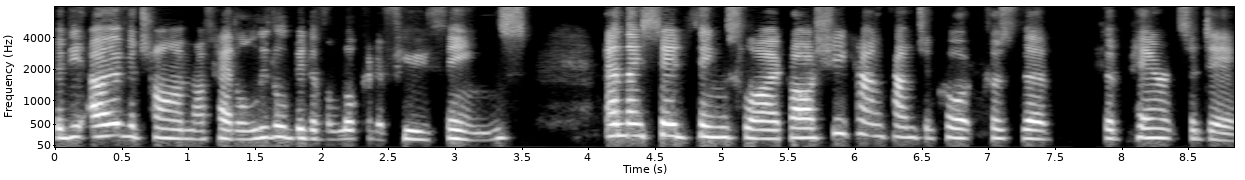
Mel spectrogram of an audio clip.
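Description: In a dry, close sound with no echo and a quiet background, a woman with an Australian accent talks at a moderate pace and a medium pitch with ordinary pitch variation. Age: 60s. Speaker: abuse survivor and advocate. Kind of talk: interview.

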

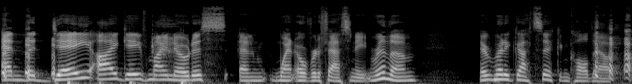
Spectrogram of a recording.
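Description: With an American accent, a woman talks in a normal speaking voice at medium pitch with ordinary pitch variation. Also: moderate pace, very clean recording, silent background. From New York City. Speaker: Broadway actress and singer. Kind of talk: casual interview.

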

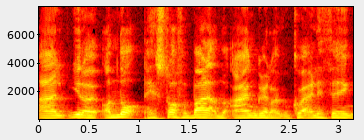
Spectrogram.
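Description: Speaking at a very fast pace in an English accent, a man sounds animated, with ordinary pitch variation. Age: 20s. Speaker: podcast host. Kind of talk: casual chat. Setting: office.

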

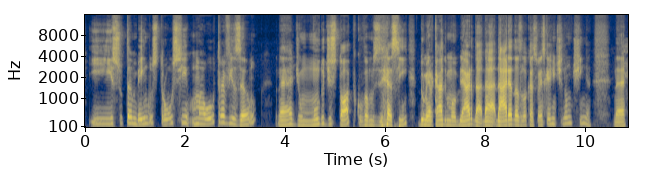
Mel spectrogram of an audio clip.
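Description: A man with a plain, everyday voice and a fairly high pitch, at a fairly slow pace with ordinary pitch variation, in a very clean recording with a silent background and a dry, close sound with no echo. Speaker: real estate company director. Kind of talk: casual interview chat.

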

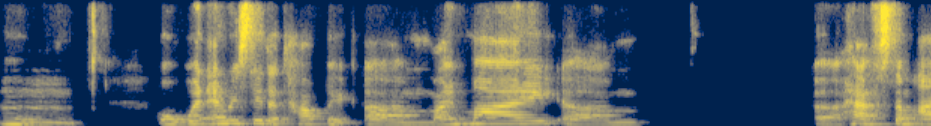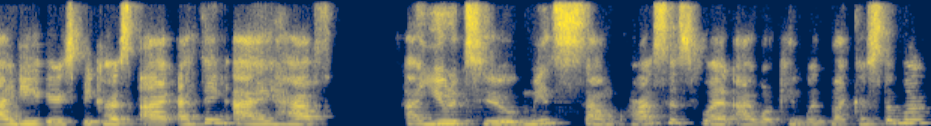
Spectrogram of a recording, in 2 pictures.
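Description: A woman's fairly high voice with a Vietnamese accent, fairly slow and fairly even in intonation. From central Vietnam, Hoi An. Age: 20s. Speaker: customer success manager. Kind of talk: interview answers. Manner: halting.

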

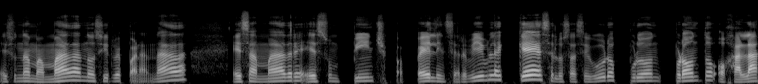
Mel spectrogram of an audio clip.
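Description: Bright and sharp in tone, a man speaks with a Mexico City accent and lively intonation. His pace is moderate, and the sound is dry and close with no echo. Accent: Mexico City Spanish (chilango). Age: 20s. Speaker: podcaster. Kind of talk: casual monologue. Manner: animated.

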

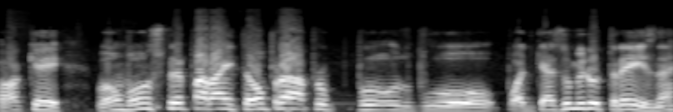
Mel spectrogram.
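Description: Dry and close with no echo, a man's fairly high voice moves at a very slow pace. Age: 50s. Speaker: podcast panelist. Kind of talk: casual debate. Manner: halting, many repetitions.

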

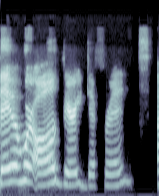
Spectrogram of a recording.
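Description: A woman's voice with a bright, sharp tone. The background is quiet. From Cayman Islands. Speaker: Olympic gymnast. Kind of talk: casual interview.

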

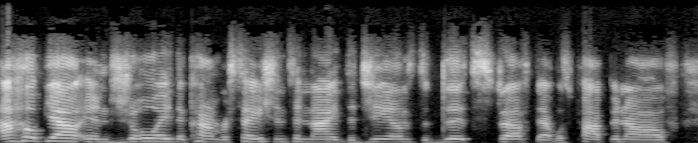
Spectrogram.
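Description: In an unremarkable speaking voice, a woman talks at a moderate pace with hardly any pauses and big swings in loudness. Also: fairly high pitch for a woman, ordinary pitch variation. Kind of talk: casual chat.

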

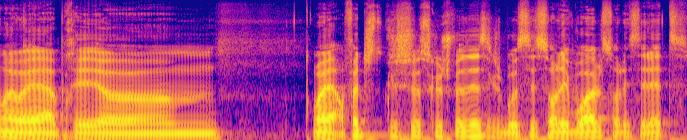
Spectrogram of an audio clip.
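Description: A man talks at a moderate pace with a fairly low pitch. His intonation stays monotone and flat. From French Southern Alps. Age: 20s. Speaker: paraglider designer and test pilot. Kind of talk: casual interview.

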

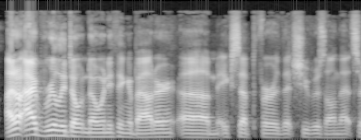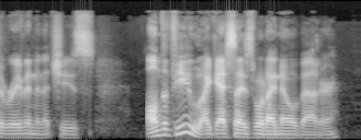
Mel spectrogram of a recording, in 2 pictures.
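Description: On a very clean recording with a silent background, a man with a fairly low pitch talks at a very fast pace in an animated tone, with ordinary pitch variation and big swings in loudness. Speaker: podcast host. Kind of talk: casual chat, comedic role play. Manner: animated, joking.

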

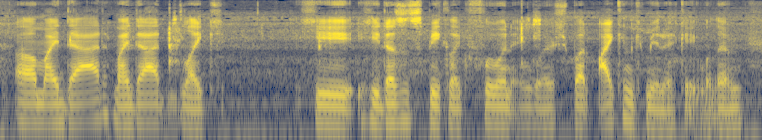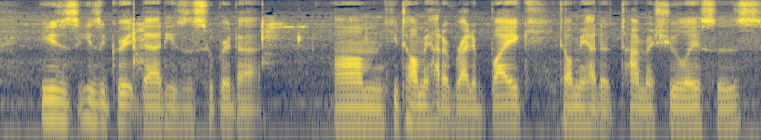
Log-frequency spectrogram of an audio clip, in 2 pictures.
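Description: Noticeable background noise sits behind speech at a moderate pace with fairly even intonation. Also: man. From Hong Kong. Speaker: podcast host. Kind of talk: casual chat. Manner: halting.

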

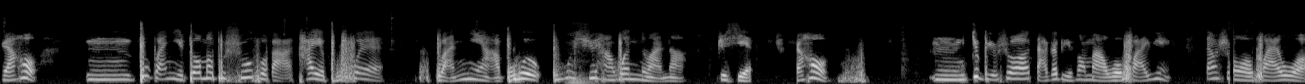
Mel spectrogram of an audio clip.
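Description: Taking long, frequent pauses, a woman with a fairly high pitch talks at a fairly slow pace with lively intonation. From Sichuan, China. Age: 20s. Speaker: caller seeking relationship advice. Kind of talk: call-in advice chat. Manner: hesitant, many filler sounds.

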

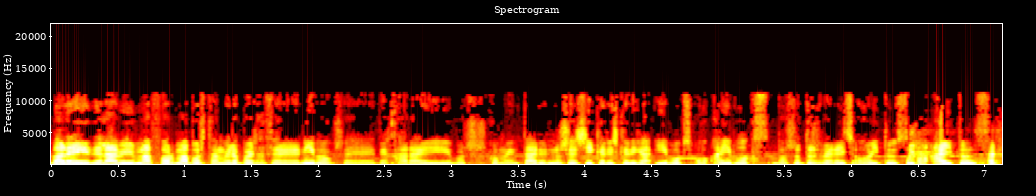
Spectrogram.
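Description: A man talks at a very fast pace with hardly any pauses, his pitch medium with ordinary variation. Noticeable background noise runs underneath. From central Spain. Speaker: podcast host. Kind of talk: casual chat. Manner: animated.

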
